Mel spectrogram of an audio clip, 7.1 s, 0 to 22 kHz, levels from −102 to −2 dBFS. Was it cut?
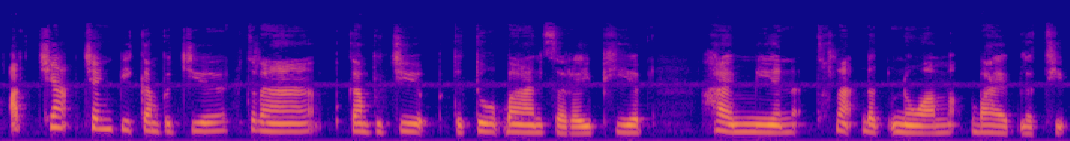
no; 0 cuts

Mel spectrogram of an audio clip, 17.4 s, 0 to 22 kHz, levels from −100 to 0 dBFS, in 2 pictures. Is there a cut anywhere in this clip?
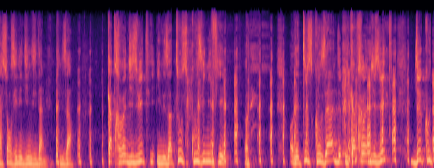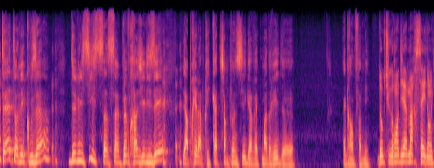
no; 0 cuts

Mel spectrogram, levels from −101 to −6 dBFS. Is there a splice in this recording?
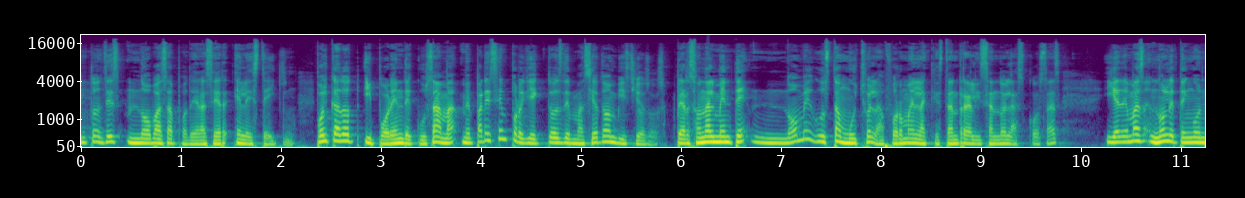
yes; 1 cut; at 2.3 s

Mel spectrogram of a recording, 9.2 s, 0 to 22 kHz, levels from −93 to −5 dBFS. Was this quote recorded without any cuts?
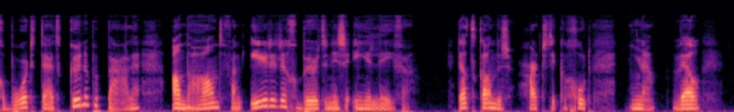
no; 2 cuts; at 5.6 s, 7.7 s

